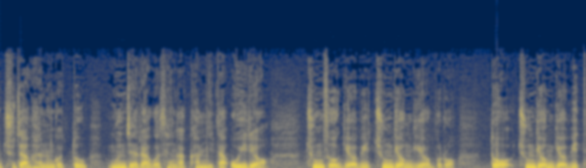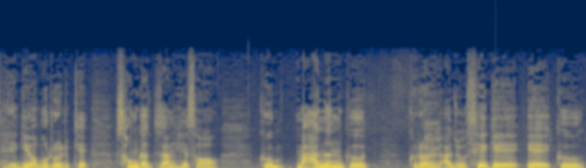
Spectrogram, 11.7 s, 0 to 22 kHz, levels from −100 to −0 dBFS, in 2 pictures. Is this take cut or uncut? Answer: cut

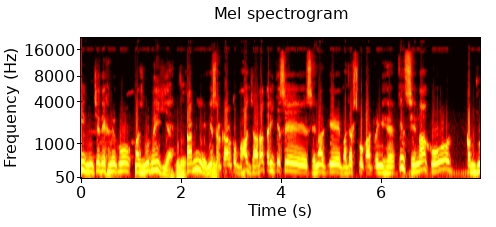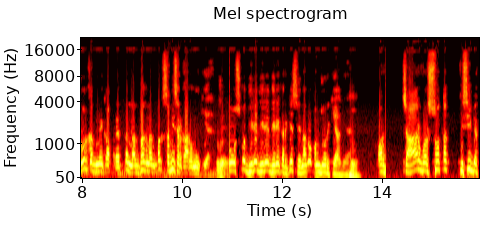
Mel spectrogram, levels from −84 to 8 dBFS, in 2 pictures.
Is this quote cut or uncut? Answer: cut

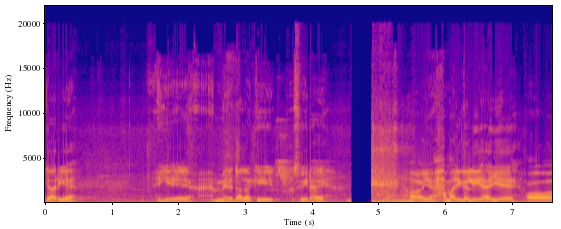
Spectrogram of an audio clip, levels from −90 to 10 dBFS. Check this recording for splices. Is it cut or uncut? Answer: cut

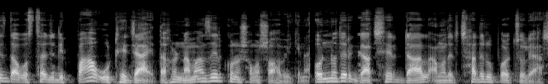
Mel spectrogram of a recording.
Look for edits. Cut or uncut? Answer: cut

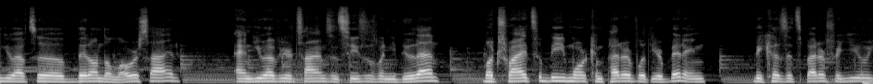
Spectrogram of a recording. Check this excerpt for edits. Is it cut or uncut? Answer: uncut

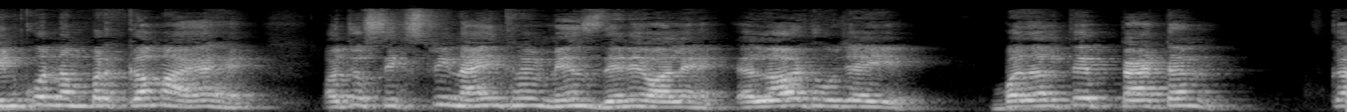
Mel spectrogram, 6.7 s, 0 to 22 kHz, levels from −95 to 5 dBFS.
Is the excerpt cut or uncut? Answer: uncut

